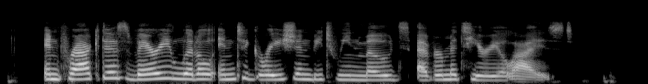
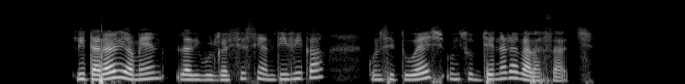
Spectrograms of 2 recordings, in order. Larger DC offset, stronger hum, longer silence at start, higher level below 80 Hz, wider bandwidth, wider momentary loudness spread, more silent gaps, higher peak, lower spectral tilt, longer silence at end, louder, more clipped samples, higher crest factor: neither; neither; second, 0.1 s vs 0.75 s; second, -66 dBFS vs -44 dBFS; second, 7.8 kHz vs 9.6 kHz; second, 9 LU vs 16 LU; first, 0.19-0.43 s, 4.12-4.16 s vs none; about the same, -2 dBFS vs 0 dBFS; second, -4.5 dB/octave vs -8 dB/octave; second, 0.75 s vs 0.95 s; first, -18 LUFS vs -22 LUFS; neither; about the same, 18 dB vs 22 dB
